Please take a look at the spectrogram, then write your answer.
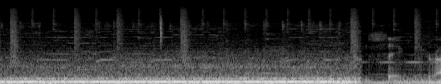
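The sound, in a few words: Chevrolet Silverado pickup truck driving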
